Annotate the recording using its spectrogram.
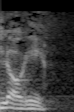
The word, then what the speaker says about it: Logi: En realidad es Logi, estoy pensando, por cómo se pronuncian las cosas en este idioma.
